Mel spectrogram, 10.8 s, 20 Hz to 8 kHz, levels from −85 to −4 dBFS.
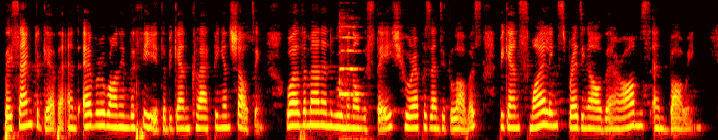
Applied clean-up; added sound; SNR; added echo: classical method WPE with log-MMSE.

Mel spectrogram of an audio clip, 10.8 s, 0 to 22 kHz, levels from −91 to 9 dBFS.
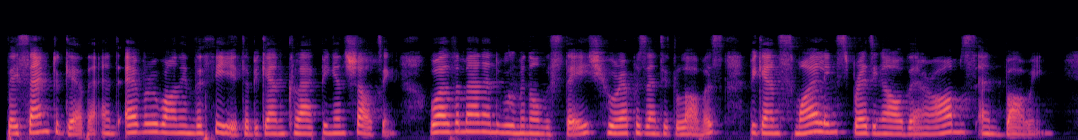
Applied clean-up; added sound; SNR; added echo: neural mask model DeepFilterNet 3.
